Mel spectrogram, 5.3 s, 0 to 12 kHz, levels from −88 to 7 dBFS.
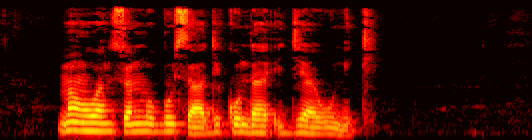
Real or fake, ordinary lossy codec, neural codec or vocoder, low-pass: real; MP3, 64 kbps; none; 9.9 kHz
